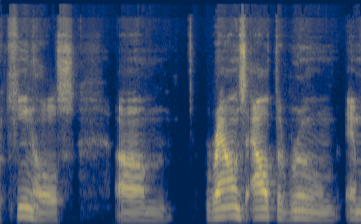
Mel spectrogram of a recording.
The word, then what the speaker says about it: Kienholz: Lincoln Kienholz, I think that's how you say it, or Kienholz, rounds out the room and was one of the 15 best quarterback recruits in the 2023 class.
